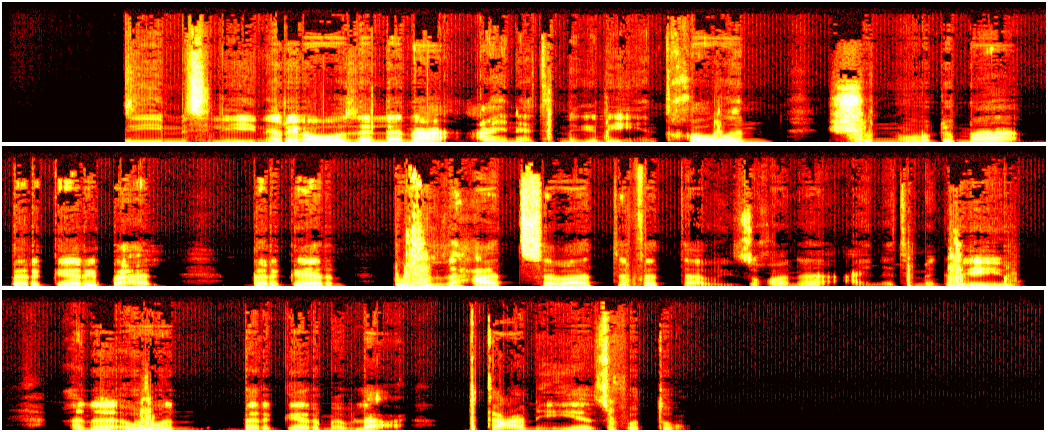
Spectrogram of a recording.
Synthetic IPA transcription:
ʔɨzimɨslinɨɾiʔo̞zɐlːɐnaʕa̰jnɐt̪mɨɡβiɨ̰nt̪ʰɨ̥xɐwːʊn | ʃɨmud̪ɨmːabɐɾɡɐɾjɪbːaha̰l | bɐɾɡɐɾ | bɨbuzuħat̪sɐβat̪ʰːɐfɐt̪ʰːa̰wḭzɨxo̞nɐʕa̰jnɐt̪mɨɡβiɨjːu | ʔanɐʔɨwːʊn | bɐɾɡɐɾmɐβla̰ʕ | b̥ɨt̪ʼaʕmiɨjːɛzɨfɐt̪ʼːu

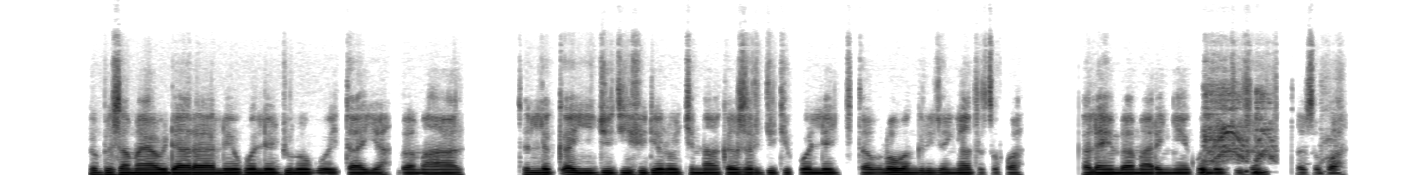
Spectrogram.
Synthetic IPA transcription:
kʰɨbːɨs̬əmajawid̪aɾajalːəwjɛkʰo̞lːed͡ʒulo̞ɡojɪt̪ʰːajːabəməhal | t̪ʰɨlːɨkʼəjɪd͡ʒɪt̪ifid̪elo̞t͡ʃːɨnːakʰəsɨɾɨd͡ʒɪt̪ʰikʰo̞lːed͡ʒt̪ʰəβɨlo̞bəɨŋɡɨlizəɲːat̪ʰəsʼɨfʷal | kʰəlajɪmbəamaɾɨɲːajɛkʰo̞lːed͡ʒus̬ɨnt̪ʰəsʼɨfʷal

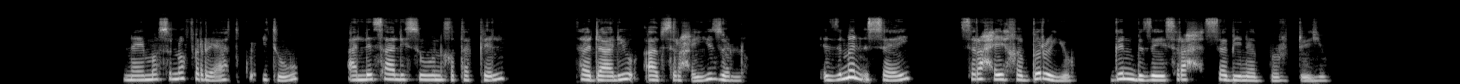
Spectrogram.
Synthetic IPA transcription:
najmosno̞fɨɾijat̪kʰʊʕit̪ʰu | ʔalːɐsalisuwnɨxɨt̪ʰɐkːɨl | t̪ʰɐd̪alijuʔaβsɨɾaħɨjːuzɐlːo̞ | ʔɨzimɐnʔɨsɐj | sɨɾaħjɪxɨbːɨɾɨjːṵ | ɡɨnbɨzɐjsɨɾaħsɐβjɪnɐbɨɾd̪ɨ̰jːu

